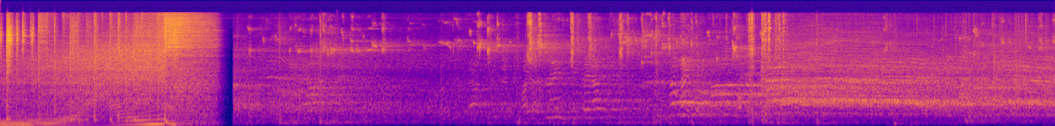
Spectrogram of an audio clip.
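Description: A short electronic intro sting with a rising sweep, cutting off abruptly about three seconds in; then live basketball game sound: a ball dribbled on a hardwood court, with voices growing louder from about nine seconds in.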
